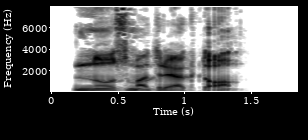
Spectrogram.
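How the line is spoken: Grunted. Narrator (Russian): хмыкнул Дирбс

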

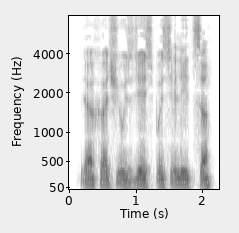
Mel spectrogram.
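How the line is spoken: Quiet. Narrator (Russian): тихо сказал Мортон

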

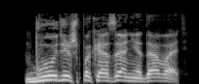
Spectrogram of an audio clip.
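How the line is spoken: Barking. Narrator (Russian): рявкнул дежурный

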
